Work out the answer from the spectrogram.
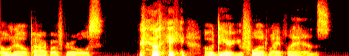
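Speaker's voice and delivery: bored, nonchalant, dry deadpan, low and flat. Recalling a favorite cartoon scene to the other speaker, doing a dry Mojo impression. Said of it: "loved the dry acting on Mojo".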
